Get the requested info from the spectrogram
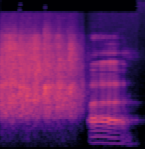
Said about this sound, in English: Can we, real quick, can we clap it up for the band? They did an amazing job with those songs.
